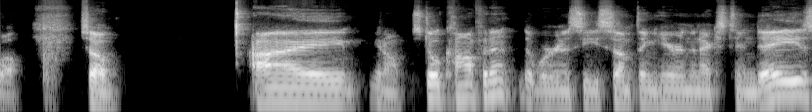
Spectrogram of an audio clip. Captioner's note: snorts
